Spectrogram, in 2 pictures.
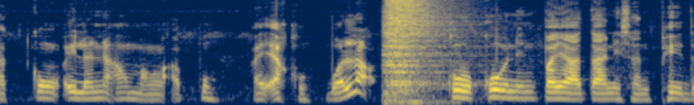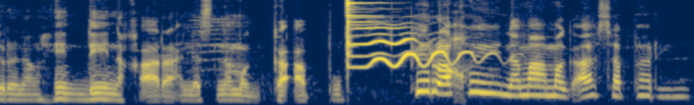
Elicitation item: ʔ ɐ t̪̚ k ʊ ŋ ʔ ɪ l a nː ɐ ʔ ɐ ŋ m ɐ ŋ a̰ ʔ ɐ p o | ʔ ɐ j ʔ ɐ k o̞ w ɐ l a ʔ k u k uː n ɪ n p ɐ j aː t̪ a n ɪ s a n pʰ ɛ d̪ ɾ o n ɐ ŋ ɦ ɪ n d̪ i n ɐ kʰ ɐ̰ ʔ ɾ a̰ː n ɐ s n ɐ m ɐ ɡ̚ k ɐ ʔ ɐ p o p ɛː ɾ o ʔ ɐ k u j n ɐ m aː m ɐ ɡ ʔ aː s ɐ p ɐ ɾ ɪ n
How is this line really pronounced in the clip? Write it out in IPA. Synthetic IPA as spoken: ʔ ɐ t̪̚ k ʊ ŋ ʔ ɪ l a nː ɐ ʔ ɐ ŋ m ɐ ŋ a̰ ʔ ɐ p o | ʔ ɐ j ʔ ɐ k o̞ w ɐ l a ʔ k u k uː n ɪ n p ɐ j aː t̪ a n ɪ s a n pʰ ɛ d̪ ɾ o n ɐ ŋ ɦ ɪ n d̪ i n ɐ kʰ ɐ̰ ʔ ɾ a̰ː n ɐ s n ɐ m ɐ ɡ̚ k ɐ ʔ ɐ p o p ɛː ɾ o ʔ ɐ k o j n ɐ m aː m ɐ ɡ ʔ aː s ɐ p ɐ ɾ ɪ n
